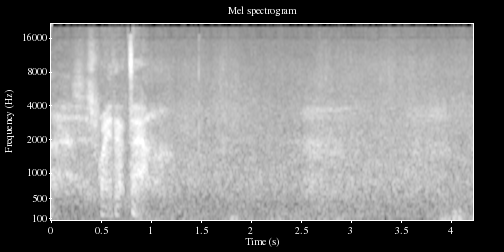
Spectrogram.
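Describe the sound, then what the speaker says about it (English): Strong wind gusting through a vegetable garden with bolted lettuce, buffeting the microphone in rough bursts near the start and then settling into a steady roar. "Gosh, it really is windy."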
